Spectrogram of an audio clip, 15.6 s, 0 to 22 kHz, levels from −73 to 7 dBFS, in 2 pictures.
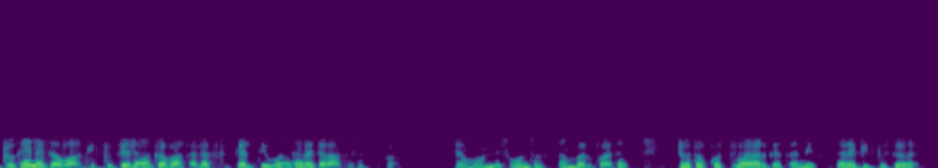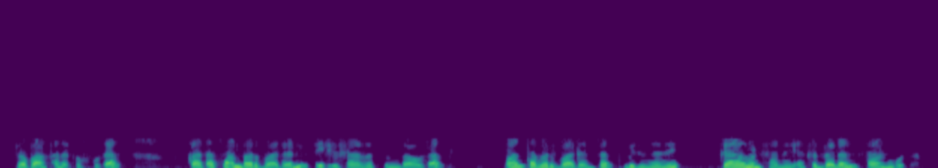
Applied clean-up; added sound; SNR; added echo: neural mask model DeepFilterNet 3.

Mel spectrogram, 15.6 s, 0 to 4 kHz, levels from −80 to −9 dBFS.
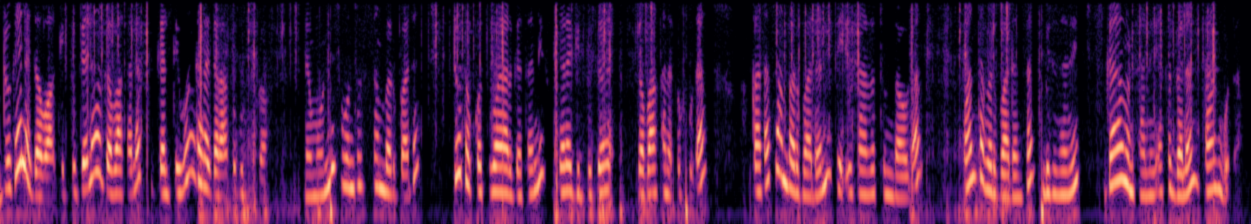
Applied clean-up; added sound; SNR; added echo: neural mask model RNNoise.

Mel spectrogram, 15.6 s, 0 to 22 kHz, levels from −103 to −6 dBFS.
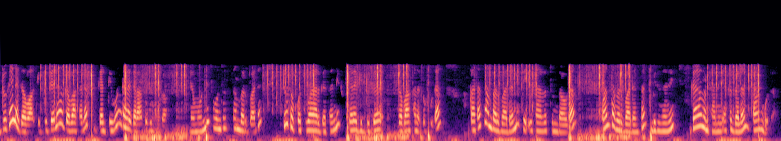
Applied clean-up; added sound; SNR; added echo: classical method log-MMSE.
